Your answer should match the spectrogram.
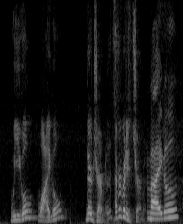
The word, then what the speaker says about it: Weigel: Weigel, because the W is pronounced like a V, right?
